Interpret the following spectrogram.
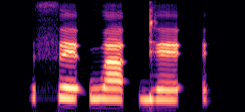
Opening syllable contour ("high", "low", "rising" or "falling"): high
